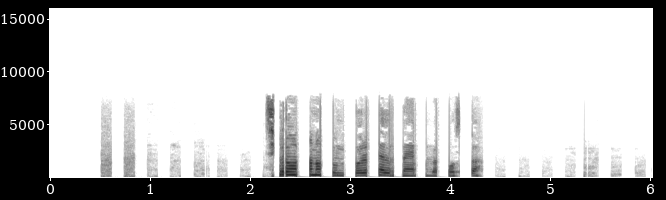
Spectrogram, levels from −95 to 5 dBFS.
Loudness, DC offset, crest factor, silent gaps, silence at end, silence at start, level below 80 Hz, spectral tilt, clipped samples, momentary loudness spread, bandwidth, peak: -21 LUFS; under 0.1%; 20 dB; 4.13-4.21 s; 1.75 s; 2.15 s; -54 dBFS; -4 dB/octave; under 0.1%; 15 LU; 8 kHz; -4 dBFS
